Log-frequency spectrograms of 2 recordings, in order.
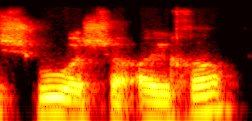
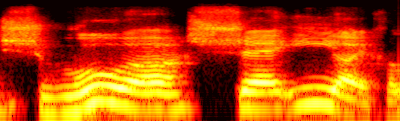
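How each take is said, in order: First: The vowel before oichel is short and joined. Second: The vowel before oichel is drawn out. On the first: An oath that I will eat. "it doesn't say shvua sha'oichel" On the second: An oath that I will not eat. "he sort of extended that aleph a little bit"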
